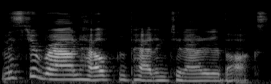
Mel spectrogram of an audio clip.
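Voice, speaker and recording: Animated, bright-voiced woman reading a children's story. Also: mid-range voice, moderate pace. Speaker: storybook reader. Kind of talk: children's story read aloud.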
